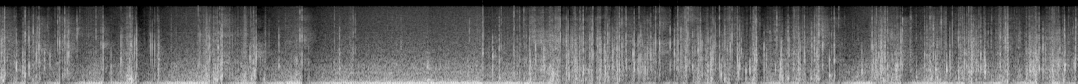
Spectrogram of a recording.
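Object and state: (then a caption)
Foil snack bag crinkled and tapped. A small, full, sealed metallized-plastic chip bag is held up in one hand while fingers and nails crinkle and tap it. Dense, crackling rustles and sharp taps sound over a steady low rumble.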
